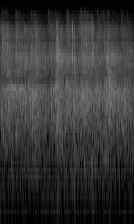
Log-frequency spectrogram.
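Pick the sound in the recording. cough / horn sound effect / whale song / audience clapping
audience clapping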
